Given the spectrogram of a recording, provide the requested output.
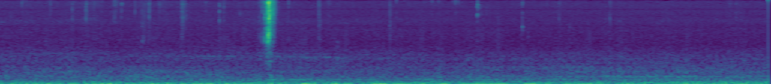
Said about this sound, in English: There's so much traffic on this goddamn highway. Houston for you.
